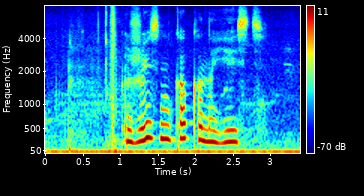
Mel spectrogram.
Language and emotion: Russian, sad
